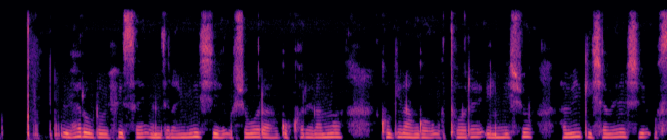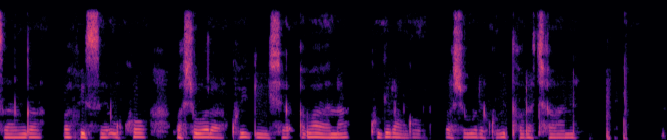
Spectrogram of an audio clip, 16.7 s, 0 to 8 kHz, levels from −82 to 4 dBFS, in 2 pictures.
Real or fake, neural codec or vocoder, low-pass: real; none; 7.2 kHz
